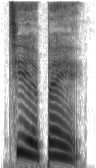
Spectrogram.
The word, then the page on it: 戒备: jiè bèi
